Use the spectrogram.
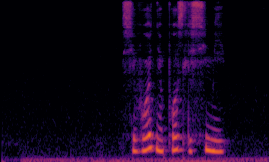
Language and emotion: Russian, neutral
